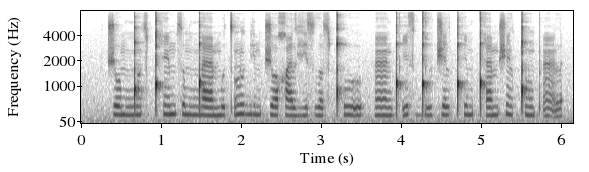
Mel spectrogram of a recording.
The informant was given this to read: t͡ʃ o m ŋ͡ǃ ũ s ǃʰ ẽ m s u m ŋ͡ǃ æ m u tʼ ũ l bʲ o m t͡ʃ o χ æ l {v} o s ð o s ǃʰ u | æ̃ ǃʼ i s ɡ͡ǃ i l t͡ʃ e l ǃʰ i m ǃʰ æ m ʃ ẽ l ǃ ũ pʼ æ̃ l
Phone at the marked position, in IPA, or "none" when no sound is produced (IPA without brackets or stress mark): vʲ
